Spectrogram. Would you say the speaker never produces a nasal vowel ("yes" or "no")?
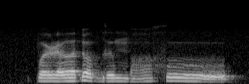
yes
